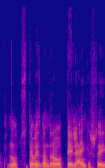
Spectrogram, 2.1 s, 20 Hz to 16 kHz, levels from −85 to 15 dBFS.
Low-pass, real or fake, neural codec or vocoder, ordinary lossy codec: 14.4 kHz; real; none; Opus, 24 kbps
